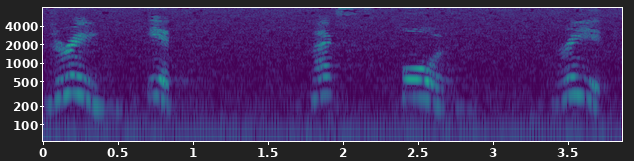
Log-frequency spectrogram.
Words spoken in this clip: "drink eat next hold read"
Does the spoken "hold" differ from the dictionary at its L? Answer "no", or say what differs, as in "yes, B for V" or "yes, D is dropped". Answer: yes, L is dropped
